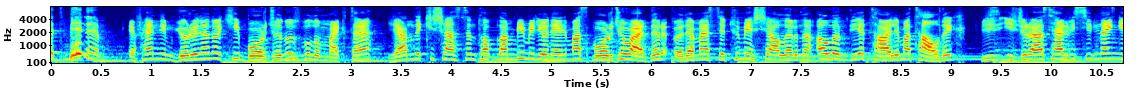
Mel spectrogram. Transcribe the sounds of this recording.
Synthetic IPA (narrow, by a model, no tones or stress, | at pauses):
t̪benim | efænd̪imɟø̞ɾynæno̞cʰibo̞ɾd͡ʒunuzbulˠunmakt̪ʰajanˠɯcʰiʃaxsɯnt̪ʰo̞plˠanbiɾmilʲjo̞nɛlʲmasbo̞ɾd͡ʒuvaɾd̪ɯɾø̞d̪e̞mæzt̪ɛt̪ʰymɛʃjaːlˠaɾɯnɯʔalˠɯnd̪ijɛt̪ʰaːlʲimat̪ʰalˠd̪ɯkbizid͡ʒɾaːsæɾvisind̪æn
